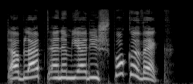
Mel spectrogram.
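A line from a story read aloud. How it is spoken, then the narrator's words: Calling out. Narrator (German): Tante Leonie ruft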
